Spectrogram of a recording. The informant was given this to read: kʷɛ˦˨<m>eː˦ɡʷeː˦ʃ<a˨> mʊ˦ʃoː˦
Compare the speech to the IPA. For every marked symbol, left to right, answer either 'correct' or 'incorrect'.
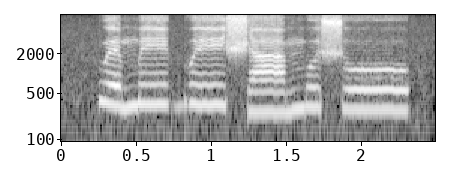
correct, incorrect

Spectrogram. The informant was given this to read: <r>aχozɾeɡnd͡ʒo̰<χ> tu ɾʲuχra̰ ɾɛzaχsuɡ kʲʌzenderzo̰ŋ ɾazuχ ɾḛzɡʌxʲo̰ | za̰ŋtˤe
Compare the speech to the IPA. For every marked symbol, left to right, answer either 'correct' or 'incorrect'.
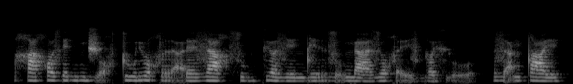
incorrect, correct

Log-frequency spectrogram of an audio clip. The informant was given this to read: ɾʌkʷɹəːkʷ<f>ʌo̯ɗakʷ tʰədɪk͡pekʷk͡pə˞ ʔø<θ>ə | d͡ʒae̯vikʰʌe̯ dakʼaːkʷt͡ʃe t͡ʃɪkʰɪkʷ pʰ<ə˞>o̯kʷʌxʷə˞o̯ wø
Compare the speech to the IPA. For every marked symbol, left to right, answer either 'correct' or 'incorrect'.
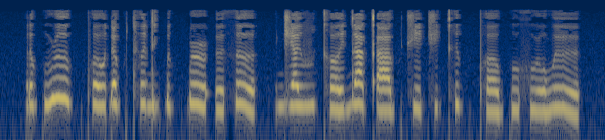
incorrect, correct, incorrect

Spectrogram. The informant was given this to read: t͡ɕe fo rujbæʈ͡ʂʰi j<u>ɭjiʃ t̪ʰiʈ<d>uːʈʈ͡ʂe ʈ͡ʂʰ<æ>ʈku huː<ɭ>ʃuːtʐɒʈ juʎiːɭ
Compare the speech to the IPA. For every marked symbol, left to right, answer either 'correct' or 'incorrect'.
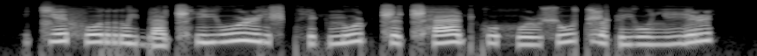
incorrect, incorrect, incorrect, correct

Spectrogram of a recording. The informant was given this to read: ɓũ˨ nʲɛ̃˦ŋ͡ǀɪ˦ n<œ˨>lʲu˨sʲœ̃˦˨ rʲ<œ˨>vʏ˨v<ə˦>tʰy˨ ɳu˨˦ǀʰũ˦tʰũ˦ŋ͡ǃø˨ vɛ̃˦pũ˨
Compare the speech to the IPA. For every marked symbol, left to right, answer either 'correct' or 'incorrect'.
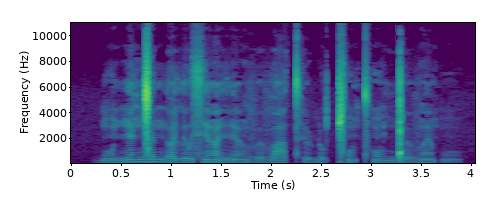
correct, incorrect, incorrect

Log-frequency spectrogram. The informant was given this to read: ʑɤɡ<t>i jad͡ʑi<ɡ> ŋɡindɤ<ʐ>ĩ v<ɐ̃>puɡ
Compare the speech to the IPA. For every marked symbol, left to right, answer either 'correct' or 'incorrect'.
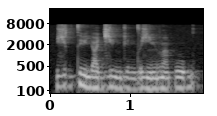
correct, incorrect, incorrect, incorrect

